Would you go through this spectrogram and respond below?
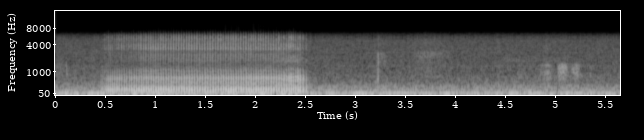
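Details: Sleeping dog snoring: one loud, drawn-out rumbling snore, then quiet room noise; snoring.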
